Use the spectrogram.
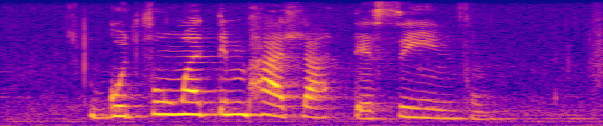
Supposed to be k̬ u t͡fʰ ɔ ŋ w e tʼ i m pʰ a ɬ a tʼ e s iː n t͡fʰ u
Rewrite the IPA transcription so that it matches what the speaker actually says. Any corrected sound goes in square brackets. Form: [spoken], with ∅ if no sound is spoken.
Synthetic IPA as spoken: k̬ u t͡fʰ [u] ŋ w [a] tʼ i m pʰ a ɬ a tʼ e s iː n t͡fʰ u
